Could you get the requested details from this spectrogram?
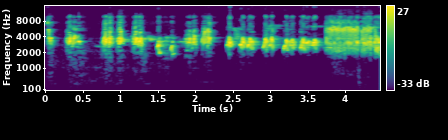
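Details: Sooty-headed bulbul song played to coax a caged bird into song, a run of bright chirped phrases repeated almost without pause, ending in a continuous rich warble.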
